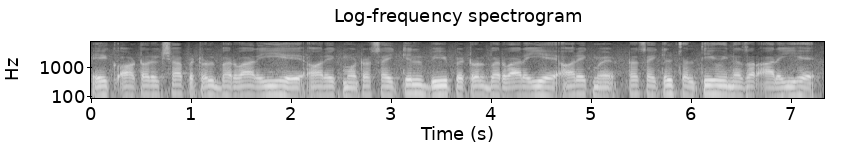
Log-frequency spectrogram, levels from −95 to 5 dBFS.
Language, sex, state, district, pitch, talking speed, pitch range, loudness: Hindi, male, Uttar Pradesh, Etah, 115 Hz, 195 wpm, 110-120 Hz, -15 LUFS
